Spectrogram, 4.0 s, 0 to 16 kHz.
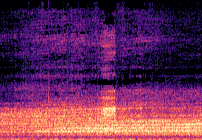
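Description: Model Canadian National ES44 locomotive and freight cars running along the layout's track: a steady rattling hum of wheels on rail and motor, growing louder as the train approaches and briefly louder about two seconds in.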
